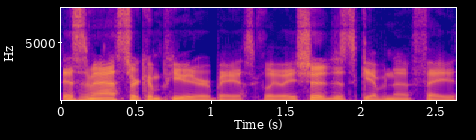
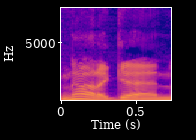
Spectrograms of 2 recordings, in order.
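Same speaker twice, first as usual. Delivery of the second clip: mock whining, higher; 6 semitones higher than usual. Retelling how a defeated character reacted: imitating whining. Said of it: "everyone's whining".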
